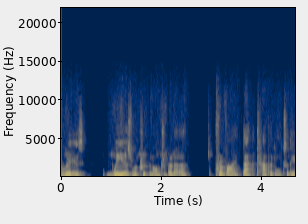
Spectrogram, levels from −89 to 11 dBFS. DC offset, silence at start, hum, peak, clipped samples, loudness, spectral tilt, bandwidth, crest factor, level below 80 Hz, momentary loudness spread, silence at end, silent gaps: under 0.1%; 0 s; none; -6 dBFS; under 0.1%; -25 LUFS; -7 dB/octave; 10.5 kHz; 18 dB; -50 dBFS; 11 LU; 0 s; 0.74-0.82 s, 2.76-2.92 s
